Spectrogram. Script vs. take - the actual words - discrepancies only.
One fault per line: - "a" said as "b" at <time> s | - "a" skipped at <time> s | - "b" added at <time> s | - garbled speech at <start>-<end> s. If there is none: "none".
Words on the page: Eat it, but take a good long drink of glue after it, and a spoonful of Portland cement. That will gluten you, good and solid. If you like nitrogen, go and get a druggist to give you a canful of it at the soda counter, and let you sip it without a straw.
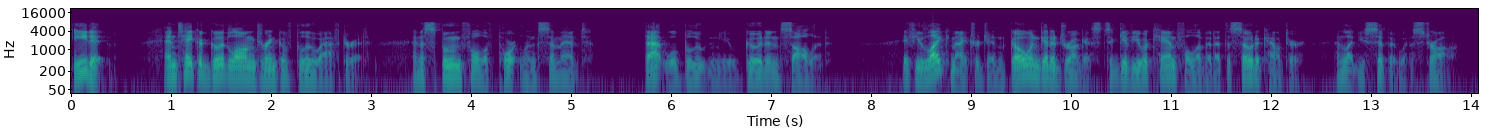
- "but" said as "and" at 0.9 s
- "without" said as "with" at 13.3 s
